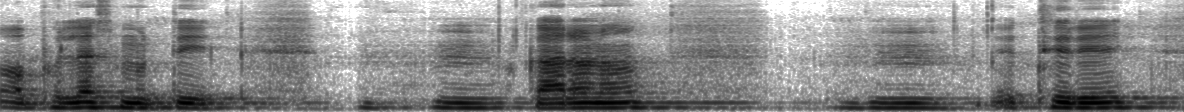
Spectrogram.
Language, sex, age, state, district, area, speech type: Odia, male, 18-30, Odisha, Ganjam, urban, spontaneous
